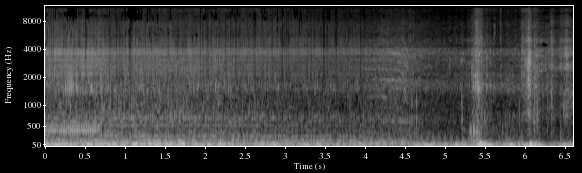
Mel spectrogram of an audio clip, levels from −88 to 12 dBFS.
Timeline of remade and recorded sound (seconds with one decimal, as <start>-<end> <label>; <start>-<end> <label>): 0.0-4.0 remade; 4.0-6.6 recorded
